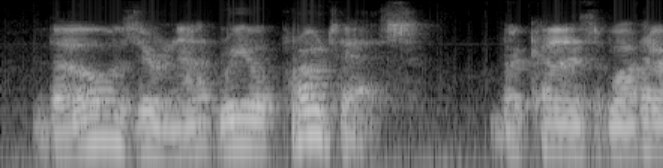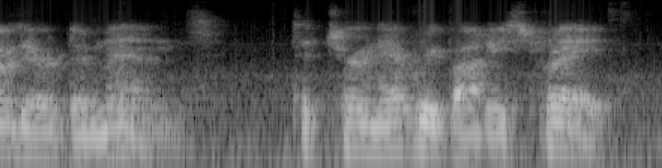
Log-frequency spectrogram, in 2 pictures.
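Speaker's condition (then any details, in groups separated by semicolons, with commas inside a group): Cerebral palsy; uses wheelchair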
